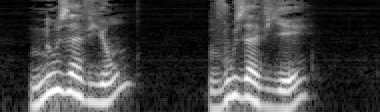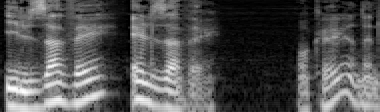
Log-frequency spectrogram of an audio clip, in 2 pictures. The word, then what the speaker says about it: avaient: And then you saw probably that we've got also here A-V-A-I-E-N-T, but then you pronounce it avait. So the same way as we pronounce here, okay?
